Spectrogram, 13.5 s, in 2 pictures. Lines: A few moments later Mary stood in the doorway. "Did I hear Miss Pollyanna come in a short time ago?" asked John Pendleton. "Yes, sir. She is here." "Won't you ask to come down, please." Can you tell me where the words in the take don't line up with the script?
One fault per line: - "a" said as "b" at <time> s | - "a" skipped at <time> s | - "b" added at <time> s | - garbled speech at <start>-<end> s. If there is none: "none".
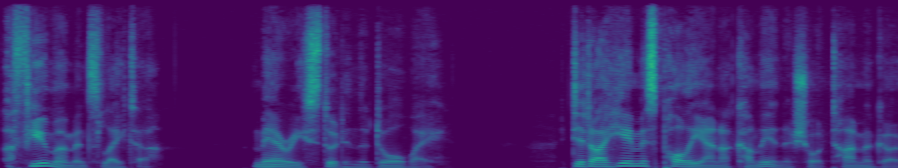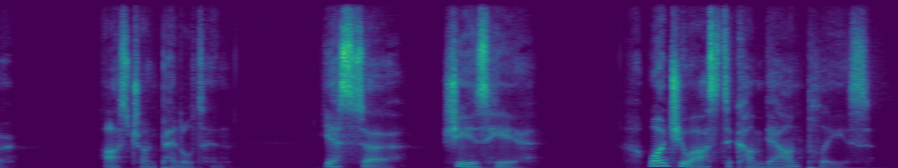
none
